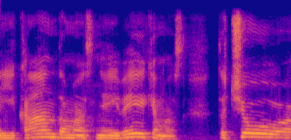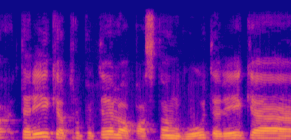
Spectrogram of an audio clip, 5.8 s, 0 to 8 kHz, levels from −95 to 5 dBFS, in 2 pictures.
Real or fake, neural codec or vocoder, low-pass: real; none; 7.2 kHz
